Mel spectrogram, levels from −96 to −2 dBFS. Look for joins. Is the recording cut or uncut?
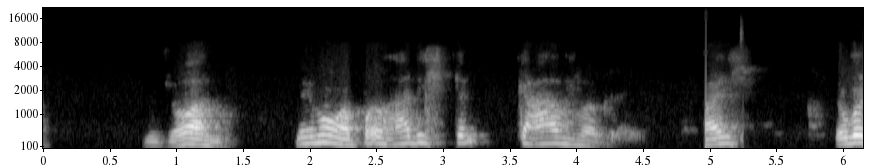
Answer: cut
